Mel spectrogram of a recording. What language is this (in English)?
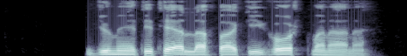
Phalura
